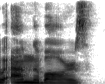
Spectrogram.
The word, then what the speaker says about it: Amenábar: It is Alejandro Amenábar. Oh God. I'm Hispanic. I should say that right. Alejandro Amenábar's The Others.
